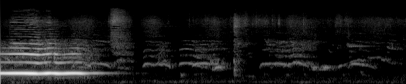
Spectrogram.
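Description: Tenor saxophone holding the closing long note of the tune, with a slight waver in pitch, which dies away about a second in; after it only faint background sounds remain.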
